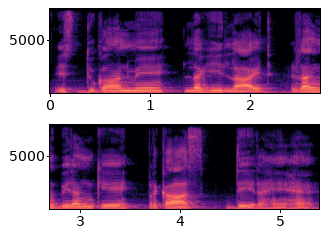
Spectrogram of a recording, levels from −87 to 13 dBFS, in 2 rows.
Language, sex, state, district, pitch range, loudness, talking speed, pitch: Hindi, male, Bihar, Patna, 120-135 Hz, -18 LUFS, 135 wpm, 130 Hz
